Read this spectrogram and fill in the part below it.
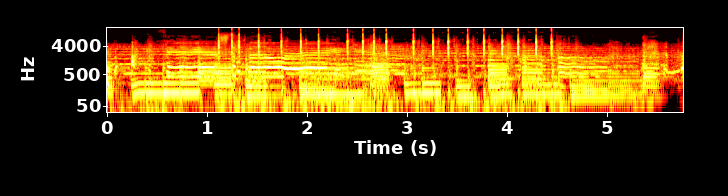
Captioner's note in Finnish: kirjoituskoneen naputusta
